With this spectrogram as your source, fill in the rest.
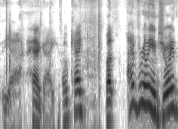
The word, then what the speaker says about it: Haggai: notes for haggai and I am going to say haggai because I don't like when people say Aggie eye because that's actually not how that's pronounced it's yeah hair guy okay but I've really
